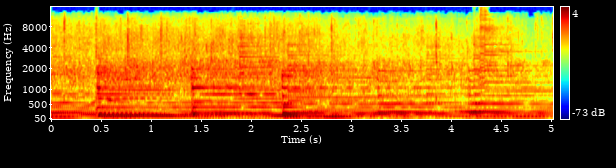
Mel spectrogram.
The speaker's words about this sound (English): Would y'all give their family and friends a big round of applause?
